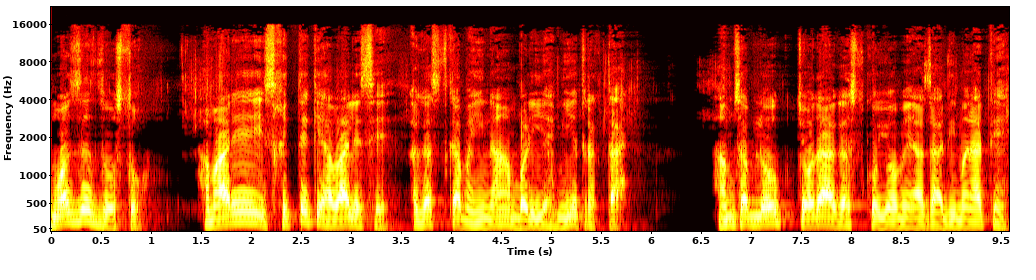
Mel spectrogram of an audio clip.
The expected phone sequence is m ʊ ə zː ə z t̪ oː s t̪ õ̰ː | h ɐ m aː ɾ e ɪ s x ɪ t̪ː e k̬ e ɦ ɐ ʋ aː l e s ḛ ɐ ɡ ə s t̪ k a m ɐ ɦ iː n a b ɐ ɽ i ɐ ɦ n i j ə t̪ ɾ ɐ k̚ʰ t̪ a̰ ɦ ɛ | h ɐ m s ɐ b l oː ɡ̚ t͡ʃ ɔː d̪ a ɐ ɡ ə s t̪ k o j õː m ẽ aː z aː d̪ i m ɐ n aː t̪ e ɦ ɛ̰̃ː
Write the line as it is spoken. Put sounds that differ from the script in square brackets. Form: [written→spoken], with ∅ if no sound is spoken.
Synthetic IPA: m ʊ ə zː ə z [t̪→d̪] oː s t̪ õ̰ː | h ɐ m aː ɾ e ɪ s x ɪ t̪ː e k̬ e ɦ ɐ ʋ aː l e s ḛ ɐ ɡ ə s t̪ k a m ɐ ɦ iː n a b ɐ ɽ i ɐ ɦ [n→m] i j ə t̪ ɾ ɐ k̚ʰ t̪ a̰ ɦ ɛ | h ɐ m s ɐ b l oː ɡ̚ t͡ʃ ɔː d̪ a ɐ ɡ ə s t̪ k o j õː m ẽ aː z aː d̪ i m ɐ n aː t̪ e ɦ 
